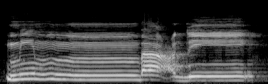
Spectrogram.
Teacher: یعقوب الموت اذ قال لبنیہ ما تعبدون من بعدی، من بعدی، یہاں پر دیکھیے نون ساکن کے بعد میں با ہے اور نون ساکن کے بعد میں با آتا ہے تو وہاں پر ایک چھوٹا سا میم بنا ہوا ہوتا ہے، مطلب یہ ہے کہ اب یہاں پر یہ نون نہیں پڑھا جائے گا بلکہ یہ چھوٹا والا میم پڑھا جائے گا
